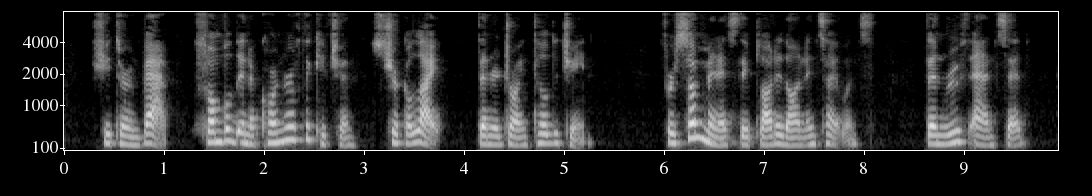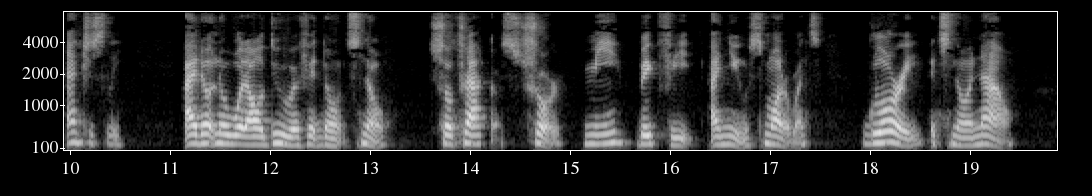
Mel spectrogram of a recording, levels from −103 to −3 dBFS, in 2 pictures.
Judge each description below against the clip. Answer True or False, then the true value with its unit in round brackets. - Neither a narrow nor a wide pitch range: True (3.3 semitones)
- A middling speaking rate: True (165 wpm)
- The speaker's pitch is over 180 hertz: True (190 Hz)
